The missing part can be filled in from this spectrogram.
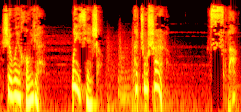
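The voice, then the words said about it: Quiet, hushed voice. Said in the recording (Chinese): “他小声说道”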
